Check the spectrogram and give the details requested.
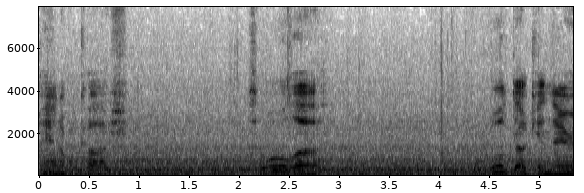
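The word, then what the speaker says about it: Ohanapecosh: That's the way the locals, that's how they pronounce it, Old Hanapakosh.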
